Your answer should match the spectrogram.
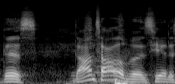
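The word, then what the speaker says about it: Toliver: with big sean and don oliver guys don talva is here to stay let me just say it like this don tolova is here to say and um yeah big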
